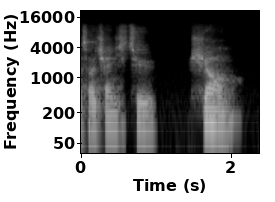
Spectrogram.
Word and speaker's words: Sean: I changed it to Sean. I see the Irish way, Sean, S-E-A-N.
